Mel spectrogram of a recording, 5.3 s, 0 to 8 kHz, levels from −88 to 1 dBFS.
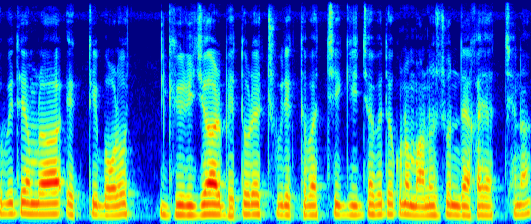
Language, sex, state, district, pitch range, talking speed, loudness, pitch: Bengali, male, West Bengal, Kolkata, 125-135 Hz, 170 wpm, -19 LUFS, 130 Hz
